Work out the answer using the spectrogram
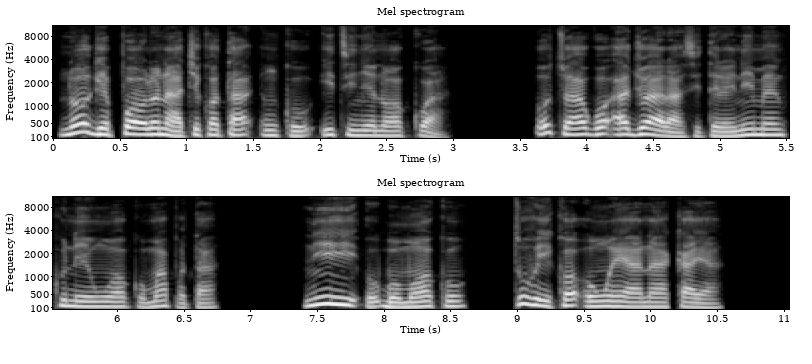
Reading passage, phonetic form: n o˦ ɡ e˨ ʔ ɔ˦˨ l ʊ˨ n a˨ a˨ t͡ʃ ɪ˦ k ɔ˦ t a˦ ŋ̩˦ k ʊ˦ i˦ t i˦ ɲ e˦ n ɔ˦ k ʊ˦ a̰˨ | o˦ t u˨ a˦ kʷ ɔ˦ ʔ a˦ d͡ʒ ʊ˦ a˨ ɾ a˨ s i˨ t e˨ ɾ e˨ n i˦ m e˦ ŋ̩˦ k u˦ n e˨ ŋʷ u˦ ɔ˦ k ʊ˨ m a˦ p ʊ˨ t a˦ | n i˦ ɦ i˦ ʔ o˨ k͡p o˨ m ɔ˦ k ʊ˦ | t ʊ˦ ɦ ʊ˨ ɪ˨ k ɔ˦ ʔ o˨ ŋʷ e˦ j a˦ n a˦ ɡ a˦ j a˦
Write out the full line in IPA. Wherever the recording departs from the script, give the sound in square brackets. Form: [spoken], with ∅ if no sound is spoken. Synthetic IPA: n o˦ ɡ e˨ [p] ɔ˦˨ l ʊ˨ n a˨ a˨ t͡ʃ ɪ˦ k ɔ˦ t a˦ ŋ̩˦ k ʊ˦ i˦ t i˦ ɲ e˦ n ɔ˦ k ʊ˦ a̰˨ | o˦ t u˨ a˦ [ɡʷ] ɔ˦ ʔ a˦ d͡ʒ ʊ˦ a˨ ɾ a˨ s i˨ t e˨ ɾ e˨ n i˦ m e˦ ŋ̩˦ k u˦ n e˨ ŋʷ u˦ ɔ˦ k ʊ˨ m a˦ p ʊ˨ t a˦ | n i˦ ɦ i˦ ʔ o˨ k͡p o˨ m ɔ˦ k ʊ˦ | t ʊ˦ ɦ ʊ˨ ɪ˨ k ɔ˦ ʔ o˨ ŋʷ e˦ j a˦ n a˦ [k] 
